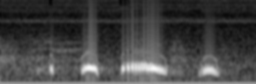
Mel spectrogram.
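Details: Spotted dove in the 'thổ' voice, cooing to excite decoys: one phrase of a soft clipped note, a rounded coo, a long coo starting as a rapid stutter and falling, then a lower closing coo.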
